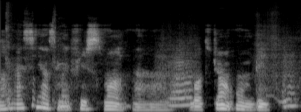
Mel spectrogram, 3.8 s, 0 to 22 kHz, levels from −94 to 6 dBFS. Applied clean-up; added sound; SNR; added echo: neural mask model RNNoise.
